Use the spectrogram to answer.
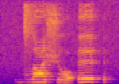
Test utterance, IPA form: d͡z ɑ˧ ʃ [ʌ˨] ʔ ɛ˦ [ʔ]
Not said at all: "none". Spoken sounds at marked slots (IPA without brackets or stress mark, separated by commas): ɔ˨, ʔ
